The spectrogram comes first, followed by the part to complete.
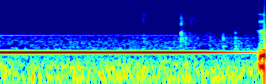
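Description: Microphone feedback ringing through the chamber's sound system: one steady tone that carries on from the speaker's voice and fades out near the end.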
